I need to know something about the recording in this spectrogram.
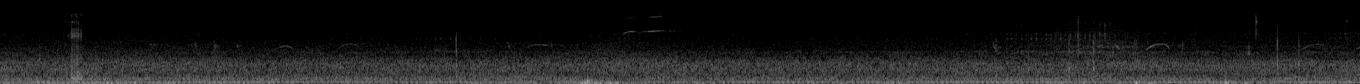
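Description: A quad bike engine hums in the distance.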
